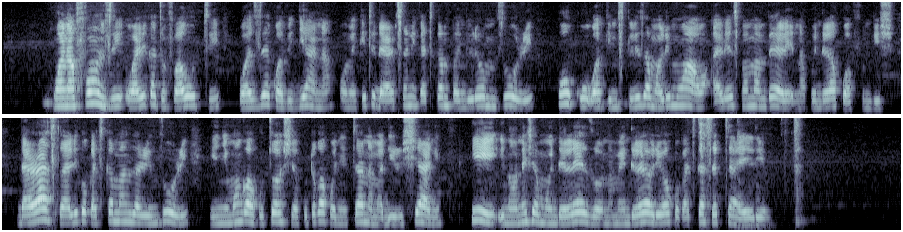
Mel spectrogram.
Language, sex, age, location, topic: Swahili, female, 18-24, Dar es Salaam, education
